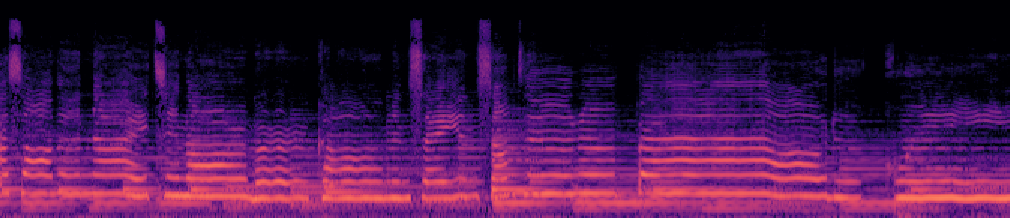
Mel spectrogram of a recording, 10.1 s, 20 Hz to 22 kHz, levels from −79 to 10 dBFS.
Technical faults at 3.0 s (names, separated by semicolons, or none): none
